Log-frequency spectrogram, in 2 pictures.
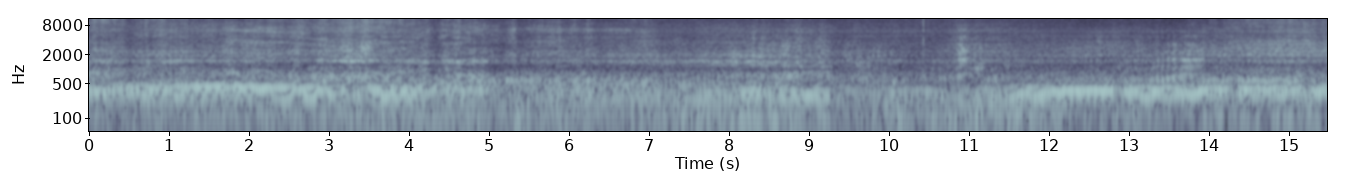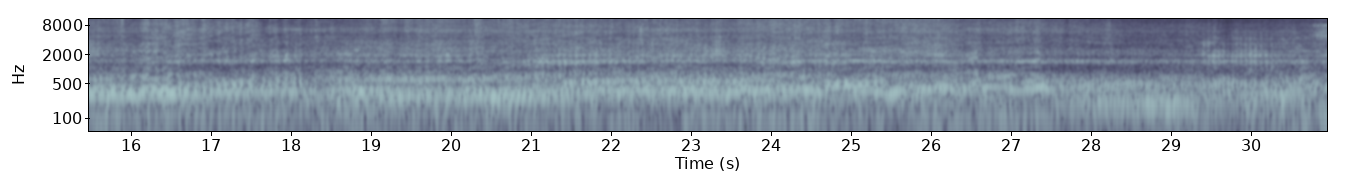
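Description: Several 500 cc kart cross buggies racing on a dirt track, their engines revving up and down continuously as they accelerate and back off through the corners.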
